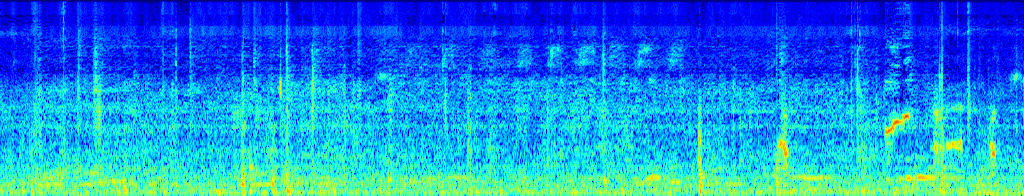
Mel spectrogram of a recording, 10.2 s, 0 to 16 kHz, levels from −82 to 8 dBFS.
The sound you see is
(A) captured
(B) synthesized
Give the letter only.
B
